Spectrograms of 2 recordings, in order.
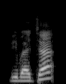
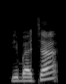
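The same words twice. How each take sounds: Both takes have the same delivery.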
